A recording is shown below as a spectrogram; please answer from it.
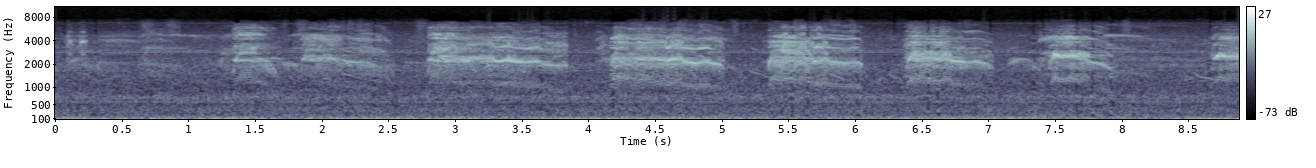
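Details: Royal albatross at a colony on Taiaroa Head near Dunedin, New Zealand, as the mother feeds her chick: a quick run of harsh, buzzy bursts, about four per second and uneven, over a steady low hum.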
